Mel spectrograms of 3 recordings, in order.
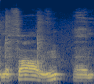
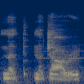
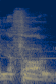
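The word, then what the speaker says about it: Nadjaru: Natharu, and so that DJ is pronounced like a it's more as a TH sound for the pronunciation. Yeah, so it's not Najaru, it would be Natharu, like a TH sound, because it's a single letter.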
